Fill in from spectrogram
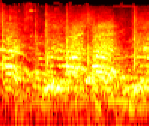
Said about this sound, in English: Isn't that great that the crowd, no matter what, yeah. I mean, that's just decades old, the old USA chant.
